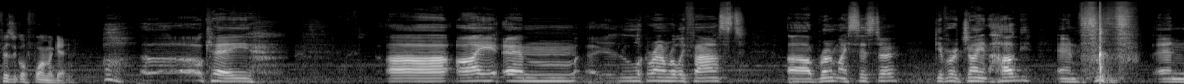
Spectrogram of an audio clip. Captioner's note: magic sound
